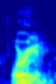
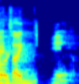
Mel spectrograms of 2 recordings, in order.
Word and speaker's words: Oregon: Oregon. Or yeah, Oregon. it's almost like origin. Gin.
